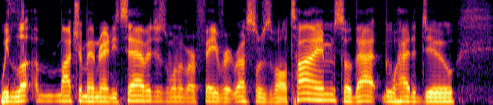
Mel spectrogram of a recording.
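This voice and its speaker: A medium-pitched man with an American accent on a very clean recording with a silent background. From US Midwest, Minneapolis, Minnesota. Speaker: documentary filmmaker. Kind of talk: interview. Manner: casual, many fillers.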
